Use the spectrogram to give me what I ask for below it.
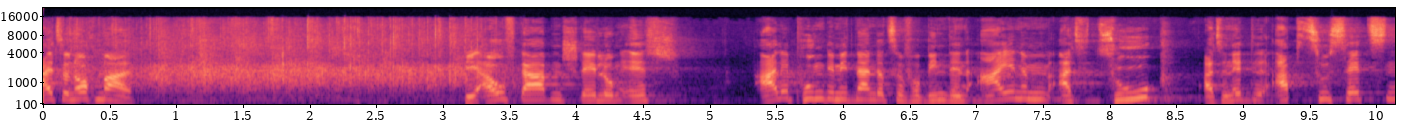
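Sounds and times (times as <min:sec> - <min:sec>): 
speech: 0:00.0 - 0:00.9, 0:03.2 - 0:04.8, 0:05.4 - 0:10.1
audience applause: 0:00.0 - 0:03.3.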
